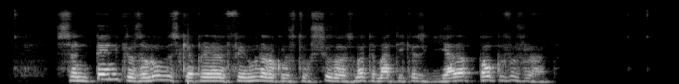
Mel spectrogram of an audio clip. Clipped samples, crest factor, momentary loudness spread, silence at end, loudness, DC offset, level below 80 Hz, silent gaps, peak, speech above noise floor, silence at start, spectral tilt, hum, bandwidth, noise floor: under 0.1%; 16 dB; 13 LU; 1.3 s; -18 LUFS; under 0.1%; -56 dBFS; none; -2 dBFS; 58 dB; 0.6 s; -7 dB/octave; none; 13.5 kHz; -75 dBFS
